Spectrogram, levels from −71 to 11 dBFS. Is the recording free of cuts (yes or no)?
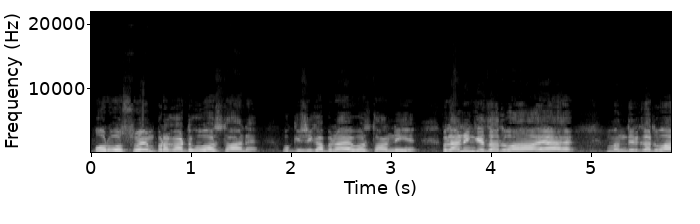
no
